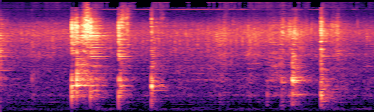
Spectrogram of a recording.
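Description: Fried fish-maker (soy chunk) balls stirred into an onion-tomato masala: a few loud, distinct spoon scrapes and clacks at irregular intervals over a faint, steady sizzle close by.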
